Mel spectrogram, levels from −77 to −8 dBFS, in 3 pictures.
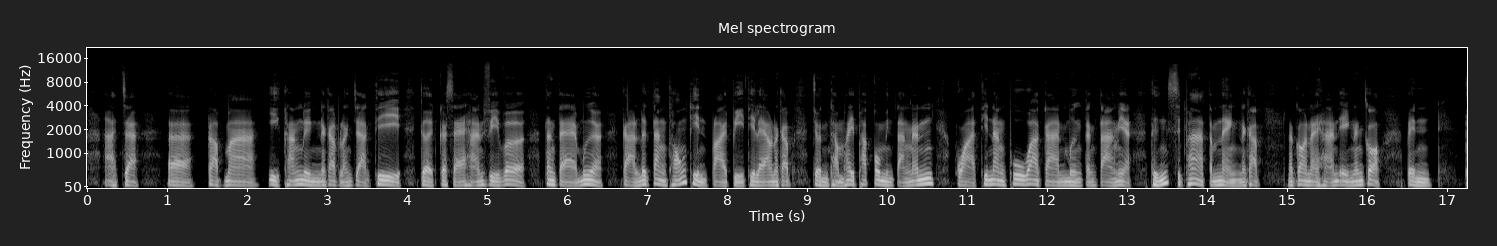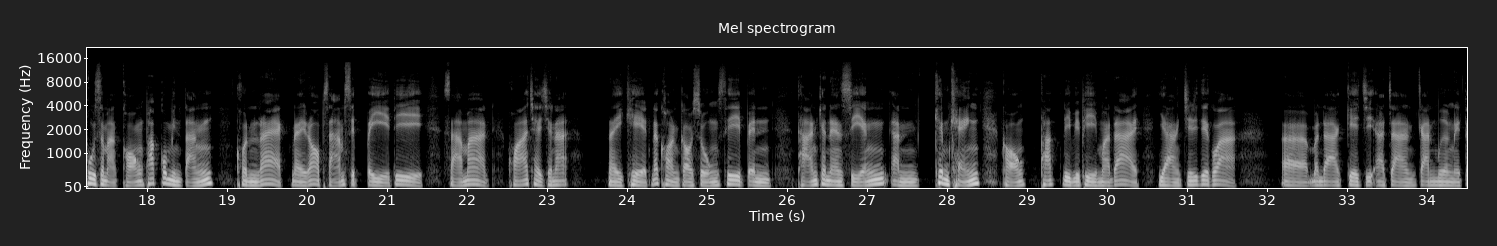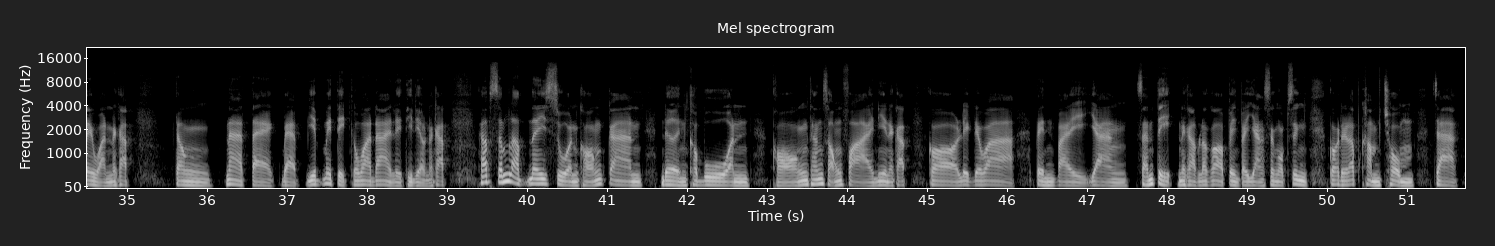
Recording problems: none

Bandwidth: 14.5 kHz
